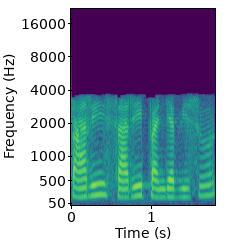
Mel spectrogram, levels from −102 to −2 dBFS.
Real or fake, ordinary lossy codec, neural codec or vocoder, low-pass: real; MP3, 32 kbps; none; 3.6 kHz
